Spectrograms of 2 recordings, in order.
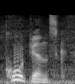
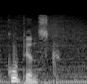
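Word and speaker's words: Купянск: Сегодня в полночь диктор в СМИ читал новости и говорил про дела на фронте, говорил Купинск. А как правильно ударение? Или какой-то профессионализм? Никакого профессионализма, правильное ударение, Купинск.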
